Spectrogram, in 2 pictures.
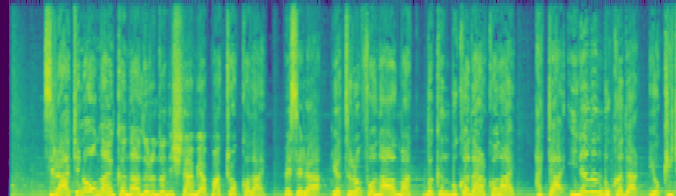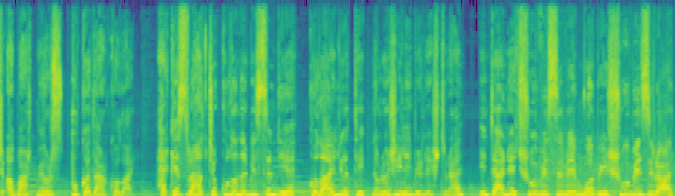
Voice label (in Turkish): reklam; ziraat bank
